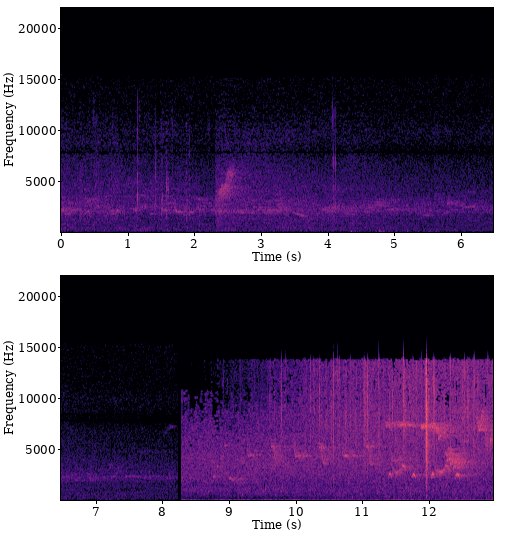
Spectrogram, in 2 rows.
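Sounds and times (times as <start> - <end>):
faint outdoor ambience: 0.0 - 12.9
woodland hiss: 8.3 - 12.9
birds chirping: 8.8 - 12.9.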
